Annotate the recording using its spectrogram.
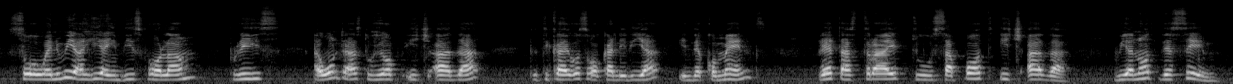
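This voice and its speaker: In a Kenyan accent, a woman speaks at a fairly slow pace with a fairly high pitch, ordinary pitch variation and a dark, mellow tone. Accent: Kenyan (Kikuyu) English. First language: Kikuyu. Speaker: parenting vlogger. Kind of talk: video monologue.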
